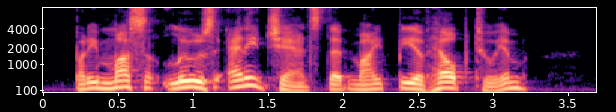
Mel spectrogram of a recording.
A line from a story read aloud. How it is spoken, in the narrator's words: Judge Scott exclaimed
